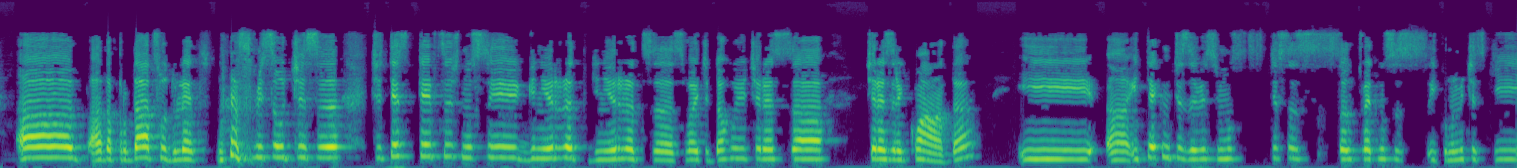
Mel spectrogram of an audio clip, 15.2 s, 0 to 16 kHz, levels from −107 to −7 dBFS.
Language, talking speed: Bulgarian, 115 wpm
